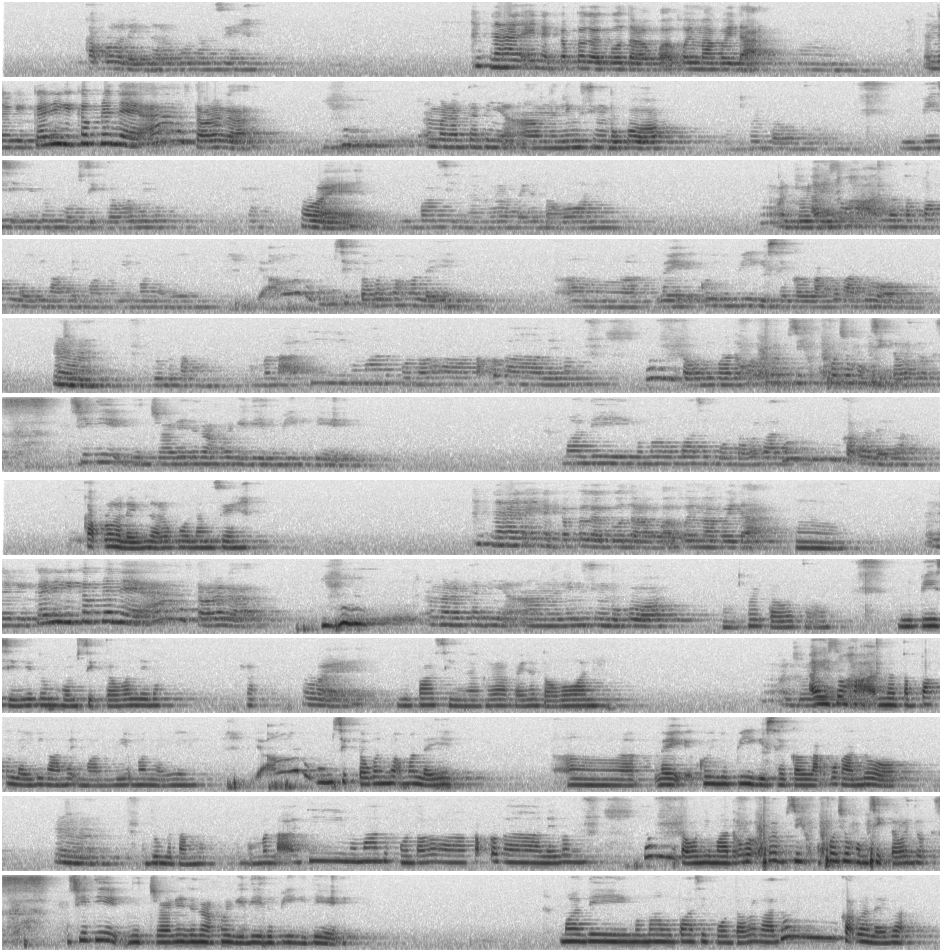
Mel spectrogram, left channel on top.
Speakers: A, on the right; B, on the left.
A: ꯀꯞꯔꯒ ꯂꯩꯕ ꯅꯔꯀꯣ ꯅꯪꯁꯦ
B: ꯅꯍꯥꯟ ꯑꯩꯅ ꯀꯞꯄꯒ ꯀꯣꯜ ꯇꯧꯔꯛꯄ ꯑꯩꯈꯣꯏ ꯃꯈꯈꯣꯏꯗ
A: ꯎꯝ
B: ꯑꯗꯒꯤ ꯀꯔꯤꯒꯤ ꯀꯞꯄ꯭ꯔꯅꯦ ꯑꯁ ꯇꯧꯔꯒ
A: ꯍ <unintelligible>
B: ꯃꯔꯛꯇꯗꯤ ꯌꯥꯝꯅ ꯅꯤꯡꯁꯤꯡꯕꯀꯣ
A: ꯐꯔ ꯇꯧꯋꯦ ꯇꯧꯋꯦ ꯅꯨꯄꯤꯁꯤꯡꯁꯦ ꯑꯗꯨꯝ ꯍꯣꯝ ꯏꯁꯇꯤꯛ ꯇꯧꯒꯜꯂꯤꯗ ꯈꯔ
B: ꯍꯣꯏ
A: ꯅꯨꯄꯥꯁꯤꯡꯅ ꯈꯔ ꯀꯩꯅꯣ ꯇꯧꯕ ꯋꯥꯅꯤ
B: ꯑꯗꯨꯅꯦ
A: ꯑꯩꯁꯨ ꯍꯥꯟꯅ ꯇꯝꯄꯥꯛꯇ ꯂꯩꯔꯤꯀꯥꯟꯗ ꯏꯃꯥꯟꯅꯕꯤ ꯑꯃ ꯂꯩꯌꯦ ꯌꯥꯝ ꯍꯣꯝ ꯁꯤꯛ ꯇꯧꯒꯟꯕ ꯑꯃ ꯂꯩꯌꯦ ꯑ ꯂꯩ ꯑꯩꯈꯣꯏ ꯅꯨꯄꯤꯒꯤ ꯁꯥꯏꯀꯜ ꯂꯥꯛꯄ ꯀꯥꯟꯗꯣ
B: ꯎꯝ
A: ꯑꯗꯨ ꯃꯇꯝꯗꯣ ꯑꯗꯨꯒꯨꯝꯕ ꯂꯥꯛꯑꯗꯤ ꯃꯃꯥꯗꯣ ꯐꯣꯟ ꯇꯧꯔꯒ ꯀꯞꯄꯒ ꯂꯩꯐꯝ ꯎꯏ ꯇꯧꯔꯅꯤ ꯃꯥꯗꯣ ꯍꯣ ꯑꯩꯈꯣꯏꯕꯁꯤ ꯑꯩꯈꯣꯏꯁꯨ ꯍꯣꯝꯁꯤꯛ ꯇꯧꯋꯦꯗꯣ ꯁꯤꯗꯤ ꯆꯔꯅꯦꯗꯅ ꯑꯩꯈꯣꯏꯒꯤꯗꯤ ꯅꯨꯄꯤꯒꯤꯗꯤ ꯃꯥꯗꯤ ꯃꯃꯥ ꯃꯄꯥꯁꯨ ꯐꯣꯟ ꯇꯧꯔꯒ ꯑꯗꯨꯝ ꯀꯞ ꯔ ꯂꯩꯕ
